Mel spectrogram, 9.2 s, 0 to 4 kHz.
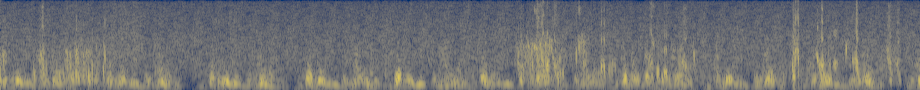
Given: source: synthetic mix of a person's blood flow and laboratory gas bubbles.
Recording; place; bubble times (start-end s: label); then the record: Doppler ultrasound of blood flow; precordium
0.00-0.09 s: bubbles
0.31-0.47 s: bubbles
0.54-1.08 s: bubbles
5.14-5.67 s: bubbles
5.73-5.89 s: bubbles
5.97-6.19 s: bubbles
6.29-6.37 s: bubbles
6.43-6.70 s: bubbles
6.74-6.98 s: bubbles
7.88-8.01 s: bubbles
8.12-8.38 s: bubbles
8.42-8.72 s: bubbles
8.85-9.01 s: bubbles
From the record:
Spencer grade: 3 (all of the cardiac periods contain showers or single bubble signals, but not dominating or overriding the cardiac motion signals); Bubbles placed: only in the low amplitude regions of the cardiac cycle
